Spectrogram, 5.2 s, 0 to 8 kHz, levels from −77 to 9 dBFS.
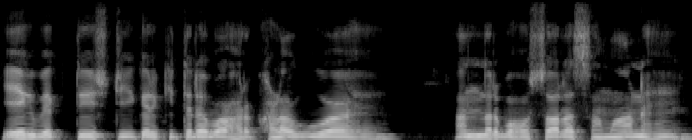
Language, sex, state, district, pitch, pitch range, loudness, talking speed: Hindi, male, Madhya Pradesh, Katni, 140 Hz, 130-145 Hz, -17 LUFS, 160 wpm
